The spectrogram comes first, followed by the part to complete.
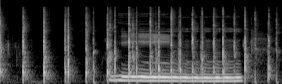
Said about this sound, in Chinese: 那我们掌声欢迎他出场吧。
